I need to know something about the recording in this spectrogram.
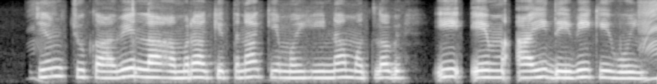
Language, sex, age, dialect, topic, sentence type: Bhojpuri, female, 18-24, Northern, banking, question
